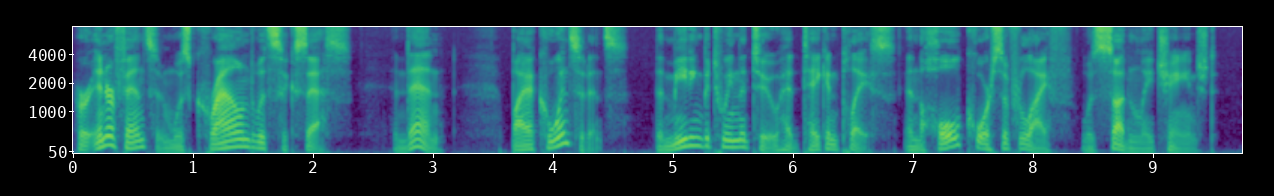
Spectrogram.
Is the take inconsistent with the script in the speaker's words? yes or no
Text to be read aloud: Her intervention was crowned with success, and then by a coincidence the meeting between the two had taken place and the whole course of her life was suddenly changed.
yes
